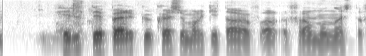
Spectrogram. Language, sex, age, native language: Icelandic, male, 18-19, Icelandic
